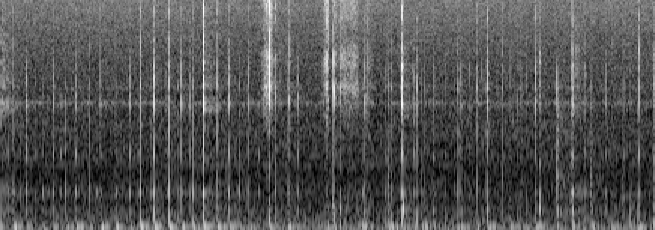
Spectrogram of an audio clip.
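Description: Long painted fingernails tap and scratch the top of a green plastic screw lid on a white plastic jar held close to the mic. A quiet, rapid patter of short, dry clicks follows, with bright ticks and soft scratching over a low rumble.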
